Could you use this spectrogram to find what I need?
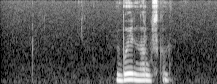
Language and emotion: Russian, neutral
